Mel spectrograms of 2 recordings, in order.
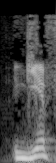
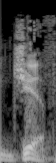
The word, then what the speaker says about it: GIF: played off of that it's supposed to be GIF not GIF really I've never heard most people say GIF and that drives me nuts really it does I'm sorry that that drives you nuts I'm so I'm supposed to say GIF like peanut butter because I love GIF peanut butter sure oh my gosh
